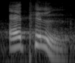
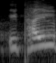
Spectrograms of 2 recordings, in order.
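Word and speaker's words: ethyl: एथिल। क्या बन जाएगा? एथिल। और इंग्लिश में इसे हम इथाइल प्रोनाउंस करेंगे, इथाइल, राइट।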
